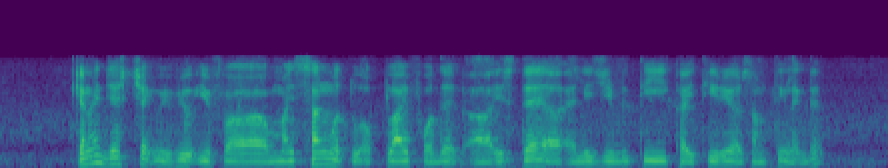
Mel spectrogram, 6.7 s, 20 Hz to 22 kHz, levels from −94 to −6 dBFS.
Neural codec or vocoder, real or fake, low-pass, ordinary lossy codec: none; real; 5.4 kHz; AAC, 48 kbps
